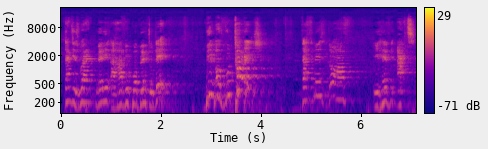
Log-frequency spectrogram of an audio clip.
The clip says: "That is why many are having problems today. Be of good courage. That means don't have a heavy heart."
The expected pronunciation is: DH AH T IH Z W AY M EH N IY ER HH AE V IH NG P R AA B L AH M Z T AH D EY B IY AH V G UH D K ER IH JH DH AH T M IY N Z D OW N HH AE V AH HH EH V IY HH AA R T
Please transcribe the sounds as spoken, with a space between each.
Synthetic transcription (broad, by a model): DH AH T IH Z W AY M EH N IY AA HH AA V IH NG P R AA B L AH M T AH D EY B IY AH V G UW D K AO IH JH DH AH T M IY N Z D OW N HH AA V AH HH EH V IY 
